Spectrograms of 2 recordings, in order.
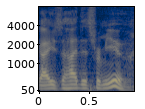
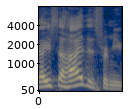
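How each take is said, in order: First: Low, soft dad's reply; imitating dad. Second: His own side, pitch arched on "hide"; retold own line. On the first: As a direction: echo it back lower and quieter, as dad. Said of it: "He's like". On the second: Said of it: "I'm like".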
